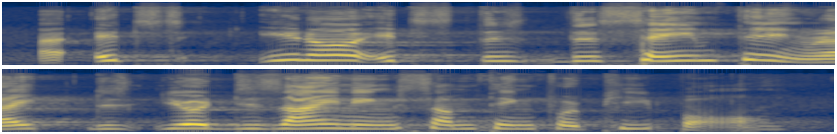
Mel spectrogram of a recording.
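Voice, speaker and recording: A woman with a Turkish accent and lively intonation. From Turkey (Istanbul). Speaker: head of UX design. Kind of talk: on-stage interview. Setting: conference stage with audience.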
